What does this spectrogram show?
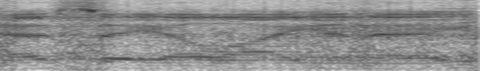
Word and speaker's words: Salina: Is it S-A-L-I-N-A? Yes. Then, according to my English teacher, the I becomes a long I because the A, there's only one letter between it, so it's Salina.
